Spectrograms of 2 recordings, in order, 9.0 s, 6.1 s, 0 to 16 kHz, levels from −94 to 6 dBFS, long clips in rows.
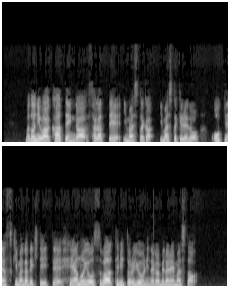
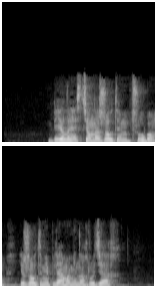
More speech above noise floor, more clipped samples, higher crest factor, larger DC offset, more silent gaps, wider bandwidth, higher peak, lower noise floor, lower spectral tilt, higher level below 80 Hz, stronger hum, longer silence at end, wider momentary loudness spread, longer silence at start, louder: second, 50 dB vs 55 dB; neither; about the same, 18 dB vs 18 dB; neither; neither; first, 10.5 kHz vs 8 kHz; about the same, -2 dBFS vs -4 dBFS; second, -69 dBFS vs -75 dBFS; second, -5 dB/octave vs -6.5 dB/octave; second, -68 dBFS vs -56 dBFS; neither; second, 0.65 s vs 0.8 s; about the same, 9 LU vs 9 LU; second, 0.5 s vs 0.95 s; about the same, -20 LUFS vs -21 LUFS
